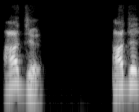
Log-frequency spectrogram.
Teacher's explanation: আজ যখন বলছেন জিভের মাঝখানে কিন্তু উপরে তালুর সাথে লাগছে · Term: জিম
